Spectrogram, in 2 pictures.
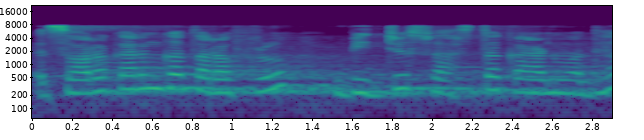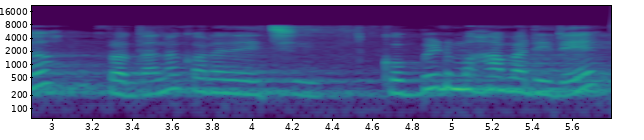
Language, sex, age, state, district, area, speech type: Odia, female, 30-45, Odisha, Dhenkanal, rural, spontaneous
